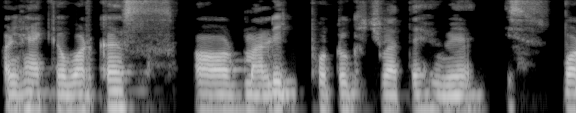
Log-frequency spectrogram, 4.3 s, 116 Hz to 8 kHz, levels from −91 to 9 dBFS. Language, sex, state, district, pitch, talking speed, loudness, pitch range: Hindi, male, Bihar, Lakhisarai, 120 Hz, 150 wpm, -18 LUFS, 115-125 Hz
